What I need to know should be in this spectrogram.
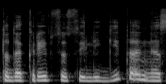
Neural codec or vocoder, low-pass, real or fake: vocoder, 44.1 kHz, 128 mel bands, Pupu-Vocoder; 14.4 kHz; fake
